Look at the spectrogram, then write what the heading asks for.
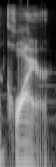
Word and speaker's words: choir: How to remember choir. Think of choir as a group focused on harmony. The silent H might even suggest harmony or quiet focus.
